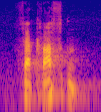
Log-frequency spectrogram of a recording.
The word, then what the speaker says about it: verkraften: Wie wird nun das E ausgesprochen in der Vorsilbe des Wortes verkraften? Wenn Sie es genau wissen wollen, überhaupt nicht.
